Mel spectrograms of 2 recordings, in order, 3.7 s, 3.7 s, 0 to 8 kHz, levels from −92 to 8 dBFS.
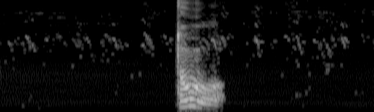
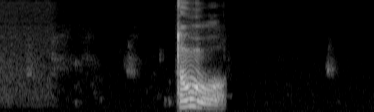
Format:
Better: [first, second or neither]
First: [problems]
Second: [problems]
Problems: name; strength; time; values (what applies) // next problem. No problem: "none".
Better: second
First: noise reduction (classical method spectral subtraction)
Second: none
